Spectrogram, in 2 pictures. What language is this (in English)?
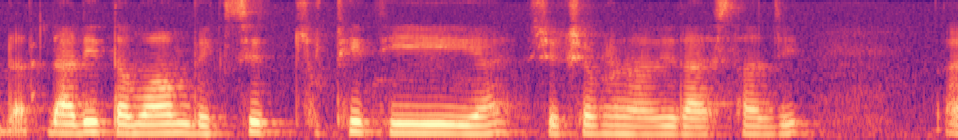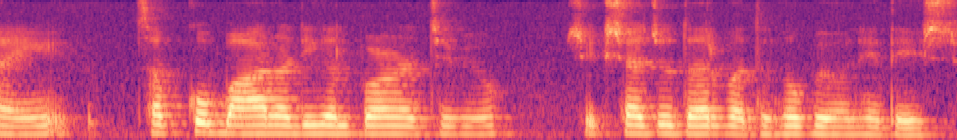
Sindhi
